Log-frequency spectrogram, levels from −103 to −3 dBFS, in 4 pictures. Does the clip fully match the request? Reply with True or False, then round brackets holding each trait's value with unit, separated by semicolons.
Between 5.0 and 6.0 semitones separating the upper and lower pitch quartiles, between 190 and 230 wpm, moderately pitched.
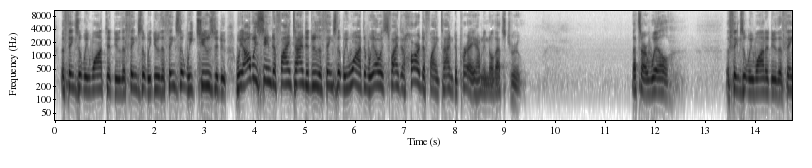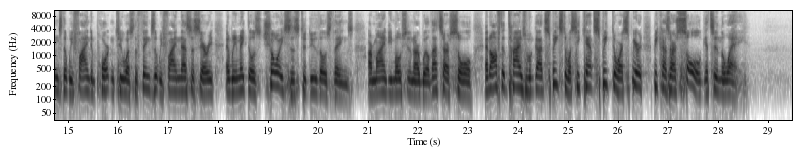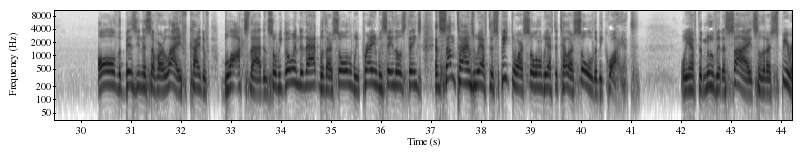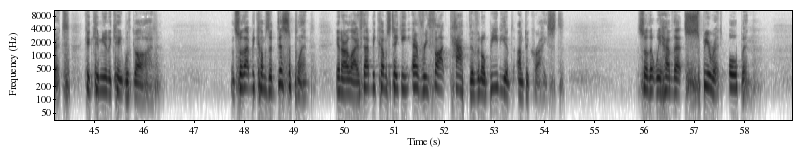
True (5.5 semitones; 200 wpm; 175 Hz)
